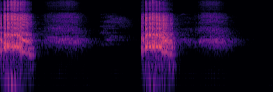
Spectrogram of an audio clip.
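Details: Crane giving two loud, harsh, rasping calls about one and a half seconds apart, each followed by a softer, trailing after-note.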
